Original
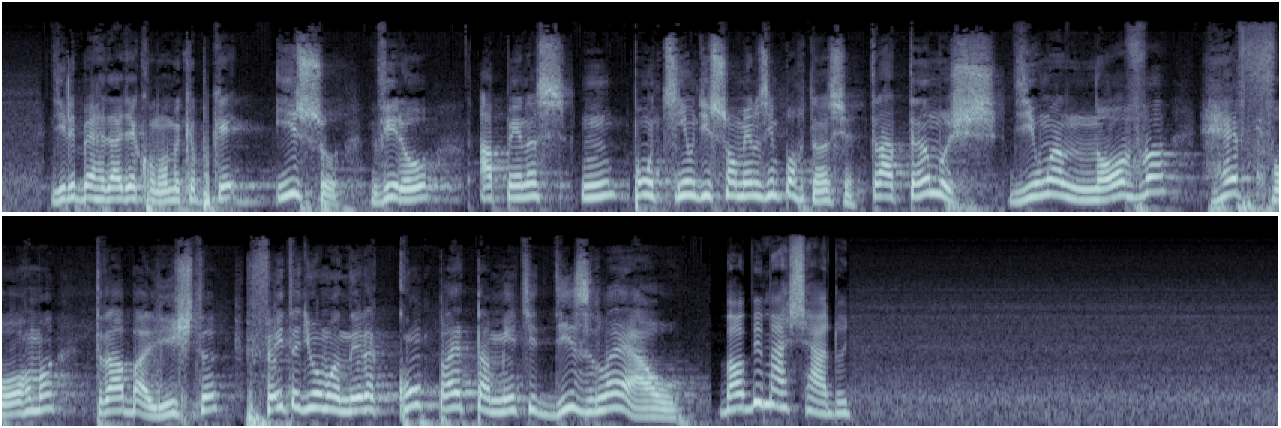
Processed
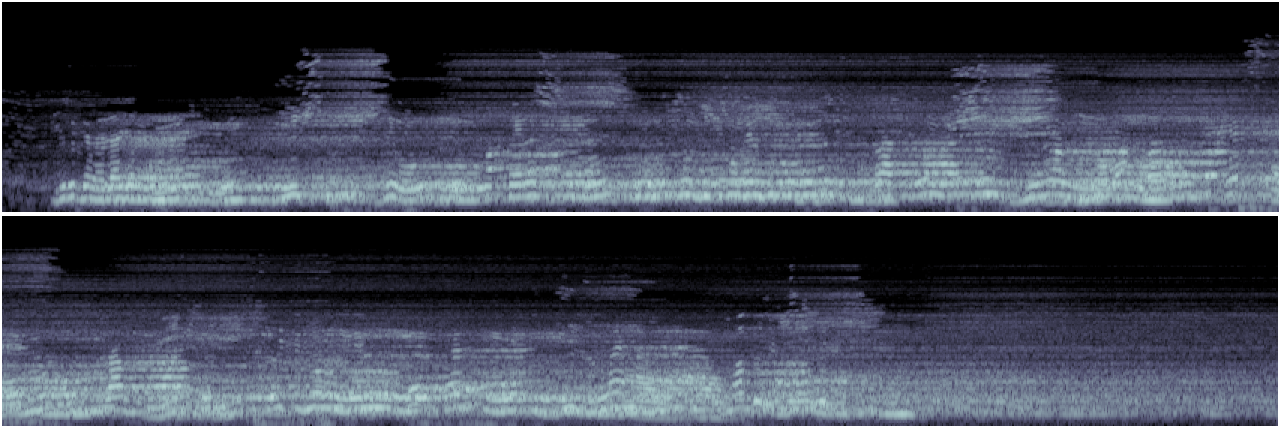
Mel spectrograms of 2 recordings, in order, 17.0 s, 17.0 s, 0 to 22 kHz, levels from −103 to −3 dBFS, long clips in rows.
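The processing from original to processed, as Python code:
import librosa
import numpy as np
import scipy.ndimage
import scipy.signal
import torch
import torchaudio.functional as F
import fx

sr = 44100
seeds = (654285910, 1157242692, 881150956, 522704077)

y = fx.hpss_only(x, sr, part='harmonic')
y = scipy.signal.sosfilt(scipy.signal.butter(2, 56.0, 'highpass', fs=sr, output='sos'), y)
y = fx.low_shelf(y, sr, hz=380.0, db=-7.0)
y = y + 0.34 * np.pad(y, (int(5.0 * sr / 1000.0), 0))[:len(y)]
y = fx.spec_topn(y, sr, count=32)
y = fx.wow_flutter(y, sr, seeds[0], rate_hz=2.1, depth_cents=96.0)
y = fx.echo_diffused(y, sr, ms=1245, feedback_pct=59, wet_db=-12)
y = fx.rev_gated(y, sr, seeds[1], gate_ms=460, shape='rising', drr_db=-2.5)
y = y * librosa.db_to_amplitude(-5.5)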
